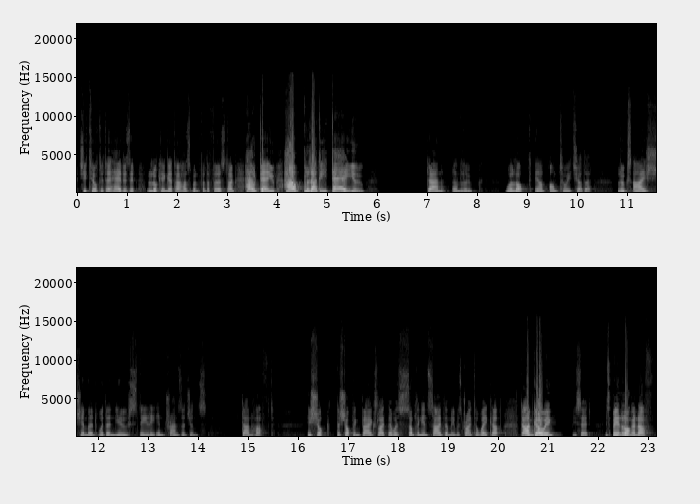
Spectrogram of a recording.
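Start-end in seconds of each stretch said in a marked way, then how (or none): 3.4-5.8 high, loud, furious shout; indignant high-pitched yell; outraged. A narrator's reading. Outraged wife rounds on husband. 20.5-21.9 very loud, raised, fed up; huffy, forceful declaration; angry announcement. A narrator's reading. Husband huffs, announces leaving. 22.1-23.1 loud, high, impatient; huffy, raised-voice impatience; fed up. A narrator's reading. Husband huffs, announces leaving.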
